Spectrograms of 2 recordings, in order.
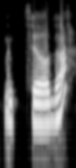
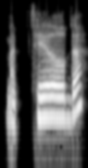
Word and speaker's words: Matilda: Matilda. No, Matilda. Yeah, that's it. Get an emphasis on the middle.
